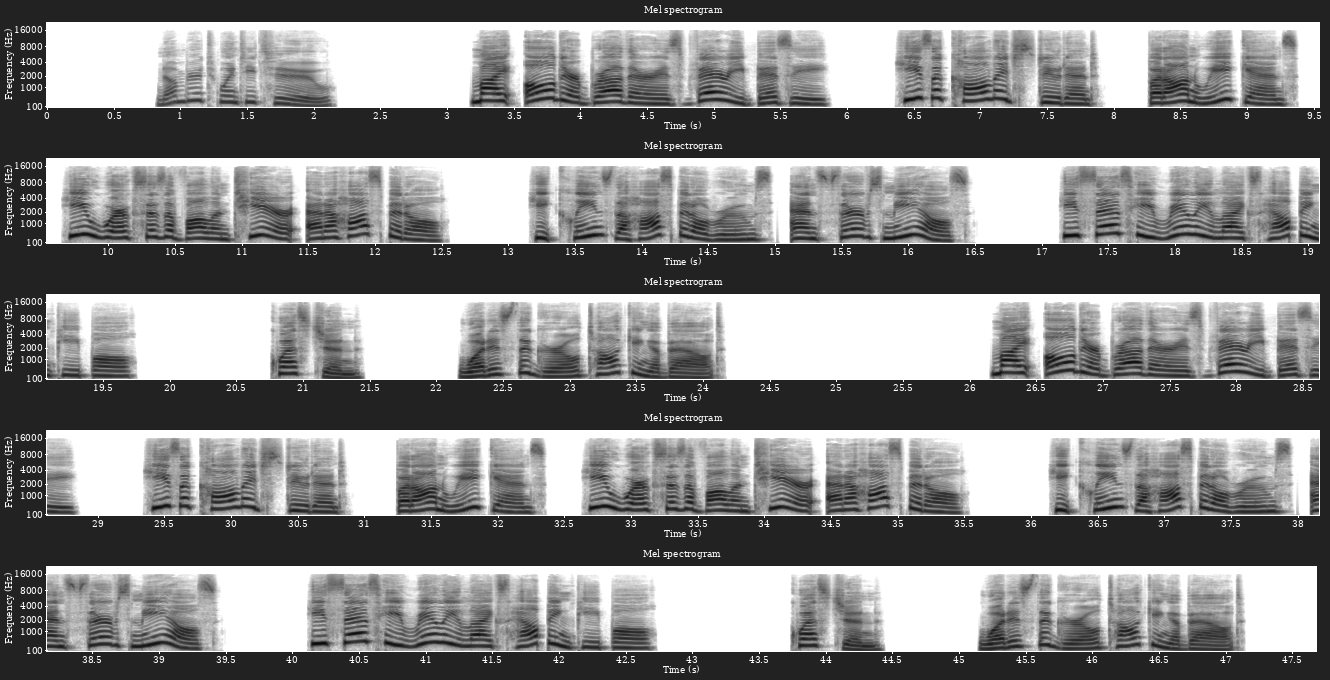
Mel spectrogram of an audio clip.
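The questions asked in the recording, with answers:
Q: What is the girl talking about?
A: Her brother's volunteer work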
